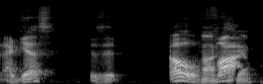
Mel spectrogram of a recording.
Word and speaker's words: Vox: Oh, Vox. Yeah. E is in Victor, not Fox.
